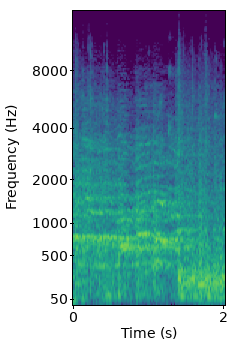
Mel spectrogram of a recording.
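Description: A basketball being dribbled on a hardwood court, repeated bounces over arena music.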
